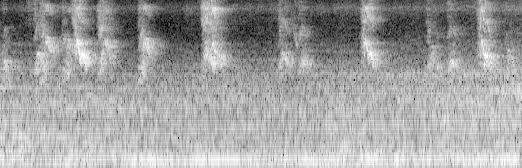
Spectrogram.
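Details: Several quick, bright house sparrow chirps, some doubled, with a low humming drone beneath.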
